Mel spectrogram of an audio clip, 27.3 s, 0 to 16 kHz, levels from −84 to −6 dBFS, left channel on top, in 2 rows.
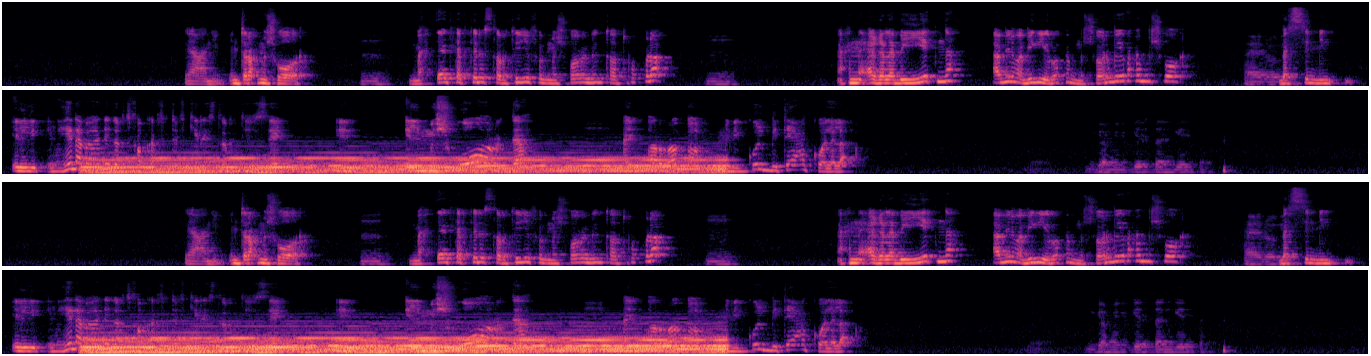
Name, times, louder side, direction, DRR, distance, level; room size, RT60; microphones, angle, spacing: voice 1, 1.8-3.0 4.1-6.6 8.4-9.5 9.9-11.8 12.8-13.5 13.8-16.5 17.0-17.3 17.7-19.0 19.9-22.1, left 1 dB, 15° left, 8 dB, 0.9 m, -34 dB
voice 2, 7.0-7.3 12.4-12.9 19.5-19.8 23.9-24.1 24.5-25.7, right 1 dB, 50° right, 2 dB, 4.7 m, -51 dB
sound 1, 14.4-21.0, right 5 dB, 75° right, 0.5 m, -24 dB
19.0 x 7.3 x 3.0 m, 0.32 s
head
